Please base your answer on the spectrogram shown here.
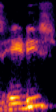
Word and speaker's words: Hades: I think the god is Hades, Mr. Lobo. Hades, yeah, right, sir. Hades, yes, Okay, we correct. pronounce it Yeah, as Hades.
